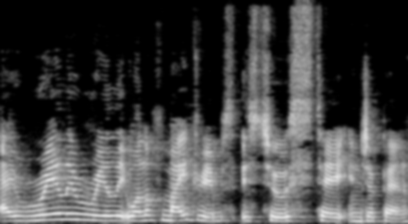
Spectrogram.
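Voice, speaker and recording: The speaker has a Brazilian accent and ordinary pitch variation. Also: woman. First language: Portuguese. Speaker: podcast co-host. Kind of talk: casual chat.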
